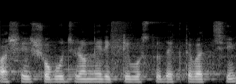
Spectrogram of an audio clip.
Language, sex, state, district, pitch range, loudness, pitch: Bengali, male, West Bengal, North 24 Parganas, 120-125 Hz, -20 LUFS, 120 Hz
